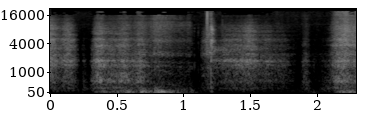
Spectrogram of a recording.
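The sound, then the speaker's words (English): Shallow, stressed breathing is demonstrated as a few quick, airy breaths in and out, short rasping bursts with brief gaps between them and no talking. “When we're in a state of stress, our breath responds accordingly. For most people, it sounds like this.”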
